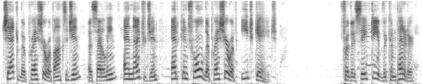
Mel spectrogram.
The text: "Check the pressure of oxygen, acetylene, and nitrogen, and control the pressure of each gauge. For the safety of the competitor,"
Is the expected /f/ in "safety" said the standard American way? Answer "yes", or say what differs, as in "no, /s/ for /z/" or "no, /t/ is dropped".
yes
